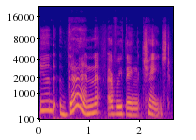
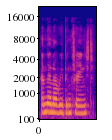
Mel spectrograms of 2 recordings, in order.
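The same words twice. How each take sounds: First: The sentence is said slowly and dramatically. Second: The sentence is said very quickly. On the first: "slowly and more dramatic" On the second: "say it very quickly"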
